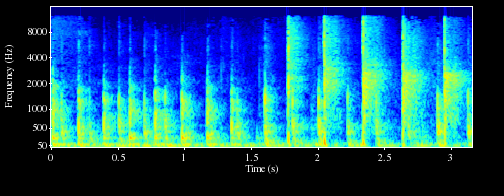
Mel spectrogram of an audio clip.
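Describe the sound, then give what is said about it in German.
Scattered claps from a few audience members at a comedy show land as sharp, irregular smacks. They start sparse and grow louder and more spaced out toward the end. “Danke, herrlich. Ein toller Applaus.”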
